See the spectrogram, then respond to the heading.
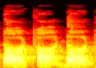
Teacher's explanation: আর টবর্গীয় উচ্চারণের স্থান মূর্ধা থেকে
